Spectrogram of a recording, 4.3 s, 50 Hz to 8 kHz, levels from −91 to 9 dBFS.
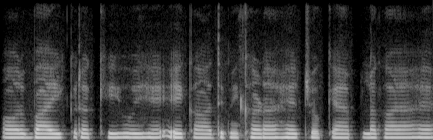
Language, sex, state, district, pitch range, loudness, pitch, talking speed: Hindi, female, Madhya Pradesh, Bhopal, 215-225 Hz, -17 LUFS, 220 Hz, 180 wpm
